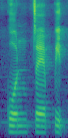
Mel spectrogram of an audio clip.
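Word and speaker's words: concepit: Anto concept id Hai C diikuti oleh dibaca k&c diikuti Edi baca tetap c maka concept it yang lain biasa I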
